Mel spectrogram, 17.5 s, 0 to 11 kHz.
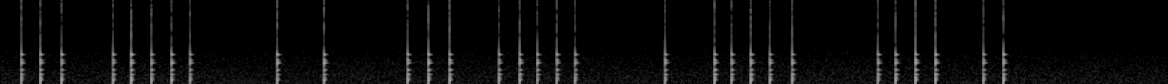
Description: Tap code, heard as knocks on wood, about 3 knocks a second. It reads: PAPER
